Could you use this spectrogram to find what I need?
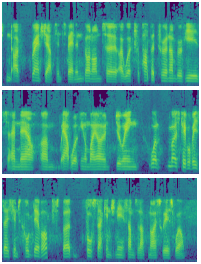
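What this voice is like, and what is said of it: Australian accent. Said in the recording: “I've got a bit of an accent. I'm based in Sydney, Australia.”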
